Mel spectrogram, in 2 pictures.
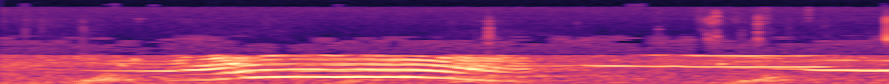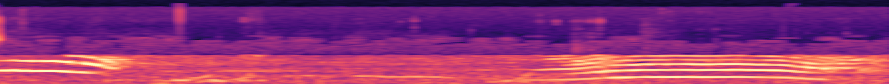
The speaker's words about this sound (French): Ah, et ça ressemble à quoi ces bruits? C'est plusieurs vocalisations répétées en boucle. Je peux d'ailleurs vous faire écouter le chant d'une baleine que j'étudie souvent.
